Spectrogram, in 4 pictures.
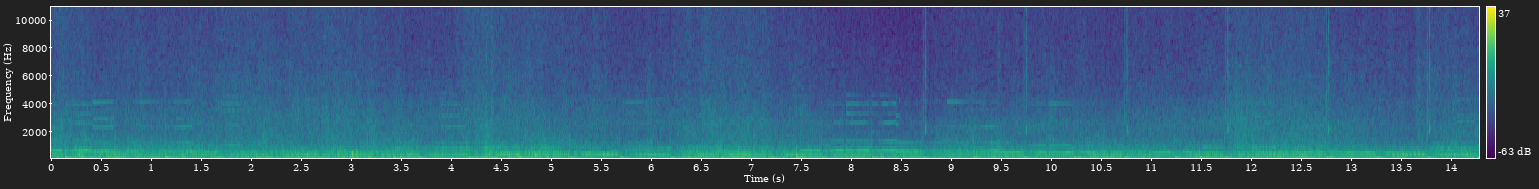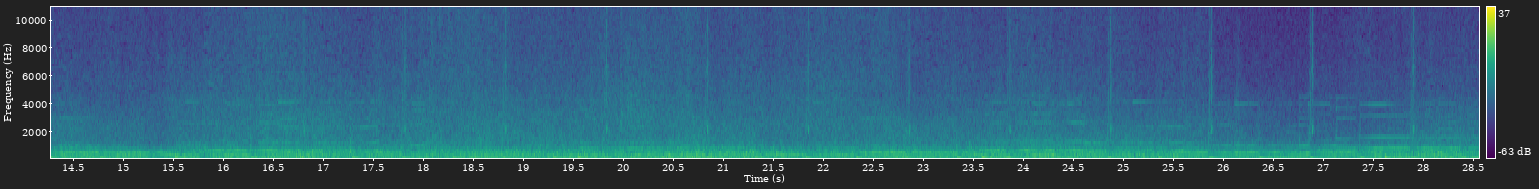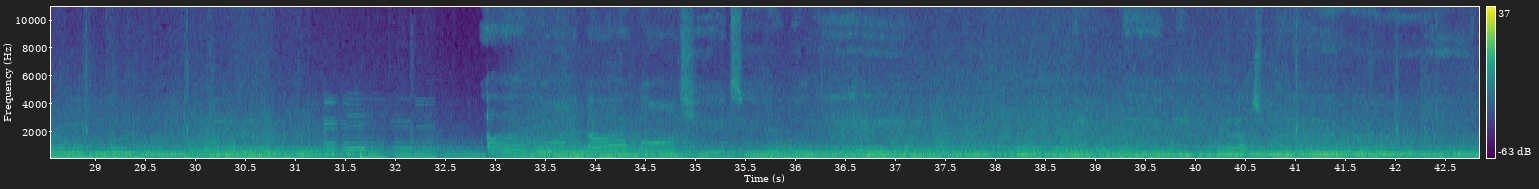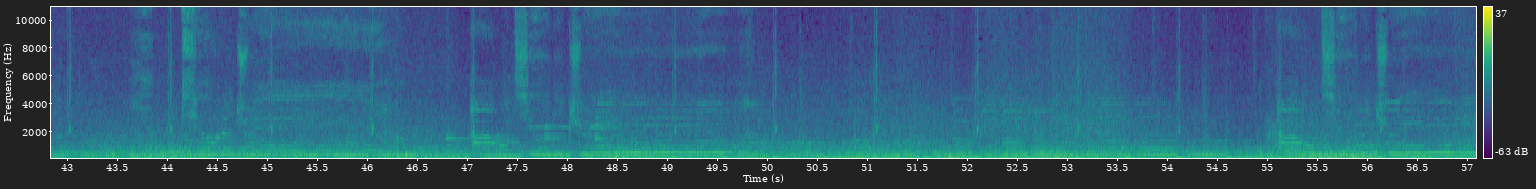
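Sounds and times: slow melody over deep bass: 0.0 - 33.4, 44.9 - 57.0
background music held notes: 0.0 - 57.0
steady noisy wash: 0.0 - 57.0.

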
